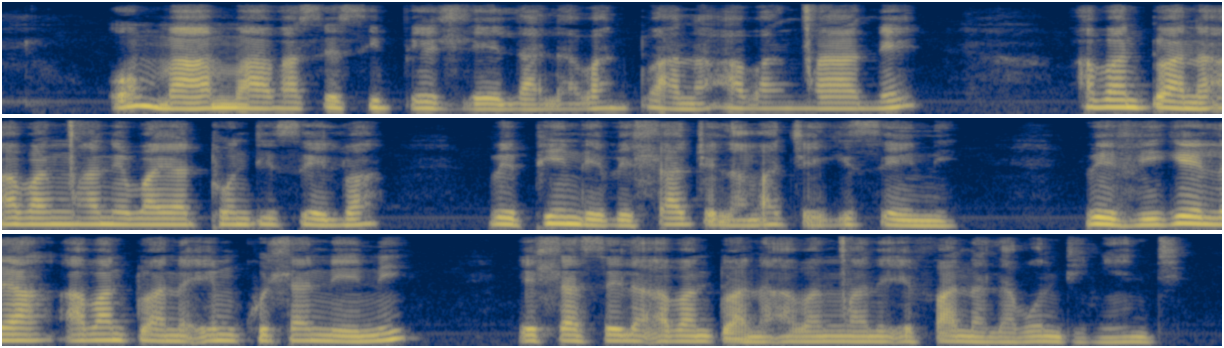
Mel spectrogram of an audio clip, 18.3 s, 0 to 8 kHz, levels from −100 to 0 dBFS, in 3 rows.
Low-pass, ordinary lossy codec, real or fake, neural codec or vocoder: 7.2 kHz; MP3, 64 kbps; real; none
